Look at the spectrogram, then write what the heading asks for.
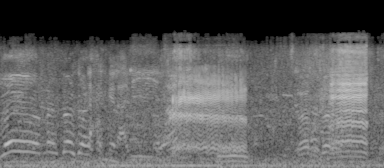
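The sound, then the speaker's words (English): Several sheep bleat loudly, overlapping cries in bursts over a steady crowd murmur and background hum, at a roadside livestock market along main roads leading in and out of Khartoum, Sudan, where hundreds of sheep are gathered as families prepare for the Eid al-Adha feast. “Hundreds of heads of sheep could be seen along main roads leading in and out of Sudan's capital, Khartoum, Thursday, as family prepared for the Eid of Al-Adha feast.”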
